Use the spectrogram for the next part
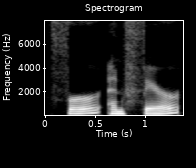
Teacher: The Scouse accent there has this really unique quality where certain vowels just blend together. For a Scouse speaker, the words fur and fair can end up sounding exactly the same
